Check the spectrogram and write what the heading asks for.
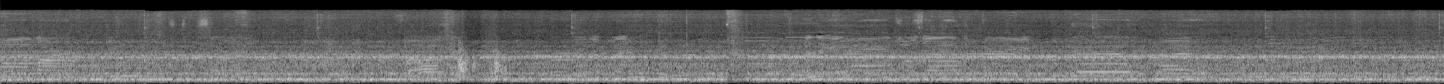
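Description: Automatic greenhouse tray seeder running steadily, its motor and conveyor making an even hum with constant tones. A single sharp knock comes about four and a half seconds in.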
